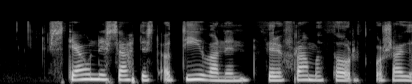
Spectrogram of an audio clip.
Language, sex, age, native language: Icelandic, female, 14, Icelandic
